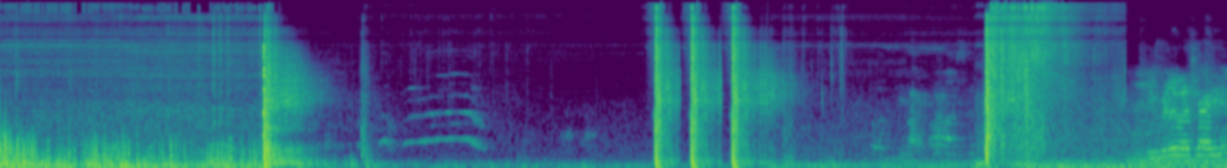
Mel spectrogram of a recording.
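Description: Dry ice bottle bombs bursting outdoors: one sharp loud bang, then a quick cluster of three cracking pops, and another blast later, with quieter stretches between and brief voices after.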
